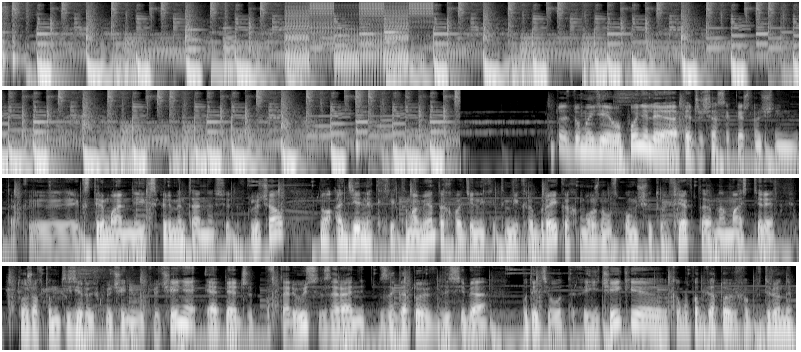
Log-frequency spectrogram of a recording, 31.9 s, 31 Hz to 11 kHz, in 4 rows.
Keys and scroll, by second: 12.4 alt+super+space, 13.4 space.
